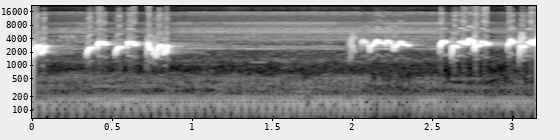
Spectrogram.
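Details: Sooty-headed bulbul in a busy calling bout meant to lure wild birds: clusters of three or four bright, slurred chirps, separated by about a second of quiet, with a faint low hum behind.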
